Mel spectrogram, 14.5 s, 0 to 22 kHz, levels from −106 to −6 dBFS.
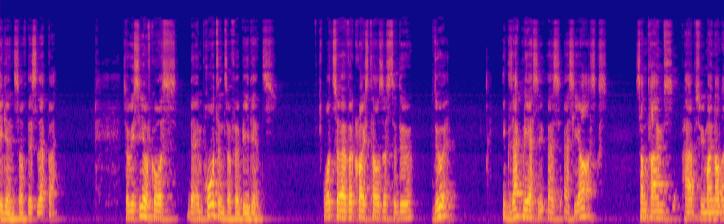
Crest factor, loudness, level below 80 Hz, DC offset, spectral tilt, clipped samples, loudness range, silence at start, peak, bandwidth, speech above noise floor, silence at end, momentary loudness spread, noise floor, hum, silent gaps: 20 dB; -23 LUFS; -66 dBFS; under 0.1%; -7 dB/octave; under 0.1%; 3 LU; 0 s; -4 dBFS; 15.5 kHz; 53 dB; 0 s; 16 LU; -76 dBFS; none; none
